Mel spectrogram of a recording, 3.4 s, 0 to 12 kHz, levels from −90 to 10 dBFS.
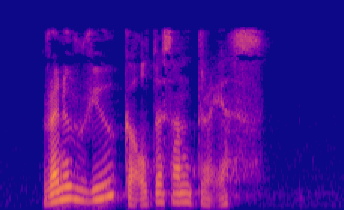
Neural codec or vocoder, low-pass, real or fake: none; 7.2 kHz; real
